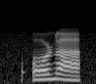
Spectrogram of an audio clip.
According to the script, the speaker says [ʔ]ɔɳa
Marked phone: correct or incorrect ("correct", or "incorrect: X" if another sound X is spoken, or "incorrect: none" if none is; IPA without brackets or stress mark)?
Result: correct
